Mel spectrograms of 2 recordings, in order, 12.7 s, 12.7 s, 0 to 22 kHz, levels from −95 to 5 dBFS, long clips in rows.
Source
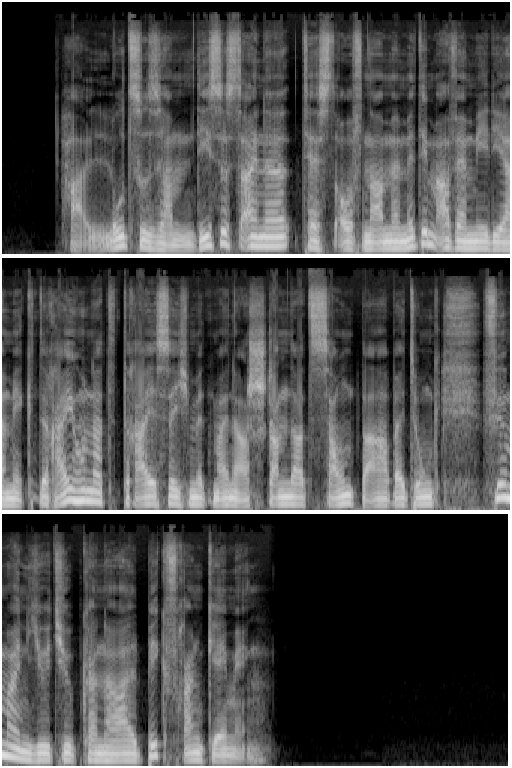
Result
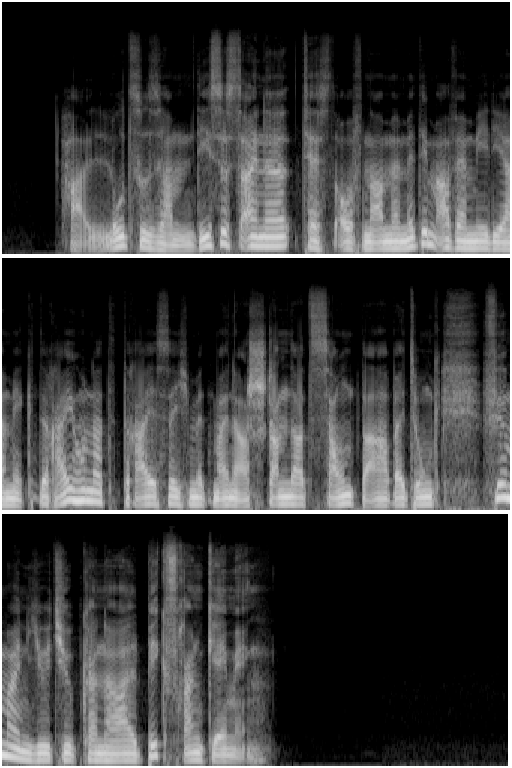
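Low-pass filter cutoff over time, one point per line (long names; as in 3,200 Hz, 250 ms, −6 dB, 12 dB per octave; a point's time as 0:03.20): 1,500 Hz
from 0:01.75 2,500 Hz
from 0:02.64 1,200 Hz
from 0:06.03 2,300 Hz
from 0:08.86 4,300 Hz
from 0:09.66 7,700 Hz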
